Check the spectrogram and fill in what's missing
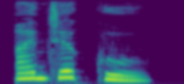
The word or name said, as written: ಅಜ್ಜುಗ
